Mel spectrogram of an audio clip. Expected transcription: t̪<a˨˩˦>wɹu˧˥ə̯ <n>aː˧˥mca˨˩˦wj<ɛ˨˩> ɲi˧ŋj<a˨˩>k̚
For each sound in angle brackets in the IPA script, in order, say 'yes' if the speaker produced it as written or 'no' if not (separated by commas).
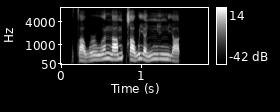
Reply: no, yes, no, yes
